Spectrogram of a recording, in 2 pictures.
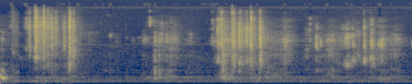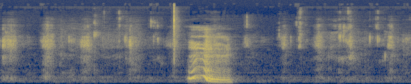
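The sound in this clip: Crunchy chewing of a brownie-flavored Oreo cookie during a tasting, heard in irregular soft bursts with quiet gaps and one louder burst near the end.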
